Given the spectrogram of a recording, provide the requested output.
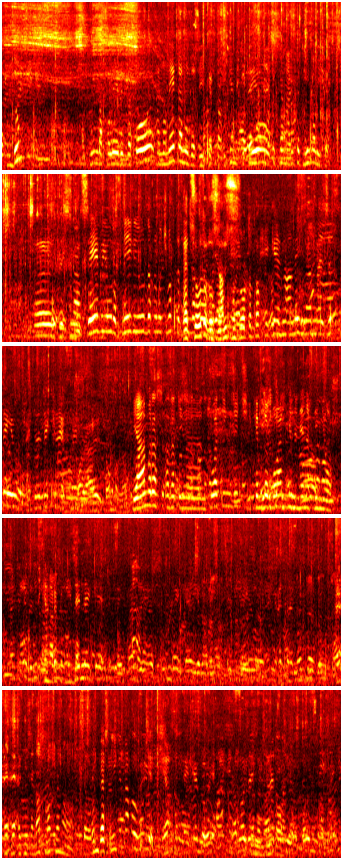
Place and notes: Aalst, België - Local market
Grote Markt, Nieuwstraat, Hopmarkt. Long walk in the local market, taking place on Saturday morning. At several times, we hear the elderly talking to each other.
